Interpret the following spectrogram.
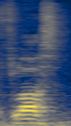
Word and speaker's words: Phalos: thing is my my my name is spelled floss floss p h a l o s my name is short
